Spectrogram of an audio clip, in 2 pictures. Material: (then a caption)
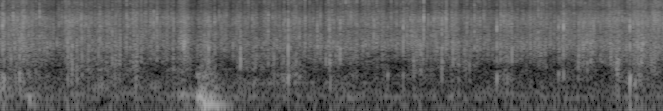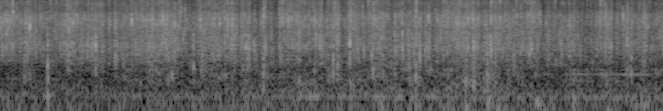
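Plastic foil. A blue metallic plastic foil ribbon gift bow is crinkled and squeezed with both hands. The result is a steady, dense, bright crinkling and crackling with many tiny sharp snaps that die away instantly, almost no low end, and a fairly even level throughout the clip.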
